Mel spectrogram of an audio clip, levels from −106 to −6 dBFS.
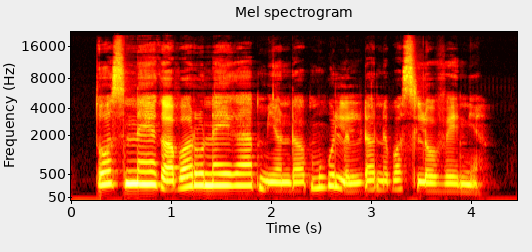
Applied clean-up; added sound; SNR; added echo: none; none; none; none.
